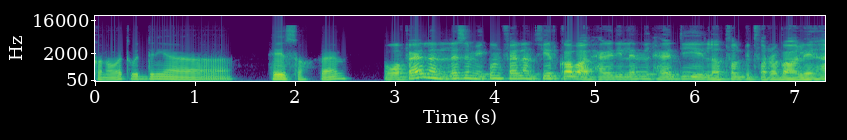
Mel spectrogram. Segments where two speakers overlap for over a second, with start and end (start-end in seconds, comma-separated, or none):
none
